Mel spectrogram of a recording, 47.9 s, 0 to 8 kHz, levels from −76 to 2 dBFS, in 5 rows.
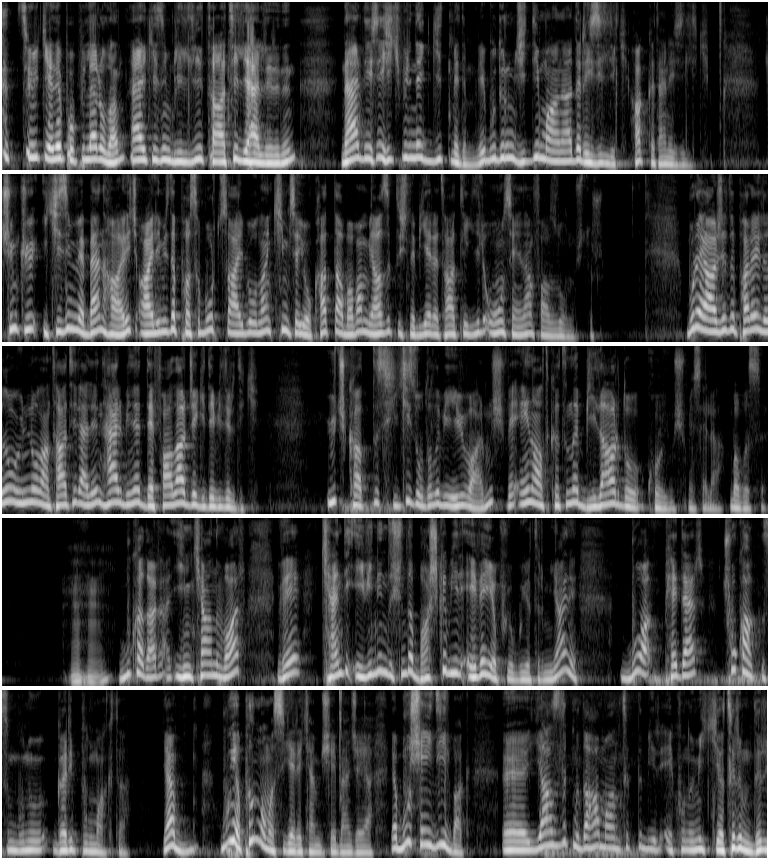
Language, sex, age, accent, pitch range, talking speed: Turkish, male, 40-59, native, 140-205 Hz, 140 wpm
